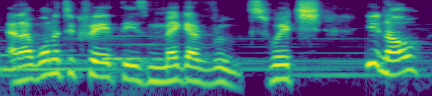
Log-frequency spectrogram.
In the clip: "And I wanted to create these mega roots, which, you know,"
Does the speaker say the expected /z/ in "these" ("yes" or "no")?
yes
